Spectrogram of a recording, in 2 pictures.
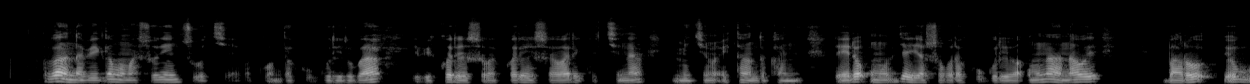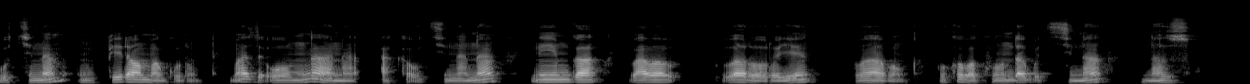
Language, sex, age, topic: Kinyarwanda, male, 18-24, education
